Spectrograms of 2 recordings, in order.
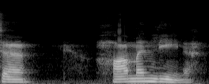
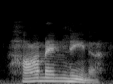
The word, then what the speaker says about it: Hämeenlinna: It's Hämeenlinna. Hämeenlinna is how you pronounced the city in Finland that we went to.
